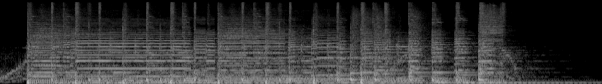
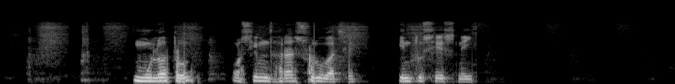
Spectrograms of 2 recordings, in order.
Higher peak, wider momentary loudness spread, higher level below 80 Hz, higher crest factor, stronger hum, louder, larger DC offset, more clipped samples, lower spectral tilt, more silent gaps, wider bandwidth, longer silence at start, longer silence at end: second, -10 dBFS vs -2 dBFS; second, 9 LU vs 23 LU; first, -38 dBFS vs -54 dBFS; about the same, 18 dB vs 20 dB; neither; second, -28 LUFS vs -20 LUFS; neither; neither; second, -4.5 dB/octave vs -6.5 dB/octave; neither; first, over 20 kHz vs 7.8 kHz; second, 0 s vs 0.4 s; second, 0 s vs 2 s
